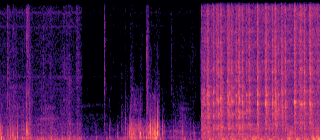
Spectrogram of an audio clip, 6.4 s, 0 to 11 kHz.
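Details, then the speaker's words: 1972 Honda CL350 K4 twin, original 7,600 miles, parked for decades, carbs sonically cleaned with new needle valves: a few cranking attempts, then catches and settles into a steady even burble with no knocks or misses; normal running. "So, does it run? Of course it runs."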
